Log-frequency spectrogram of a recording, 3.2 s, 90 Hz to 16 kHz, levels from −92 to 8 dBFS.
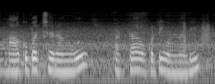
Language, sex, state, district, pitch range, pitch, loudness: Telugu, female, Telangana, Mahabubabad, 195-220 Hz, 210 Hz, -17 LUFS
